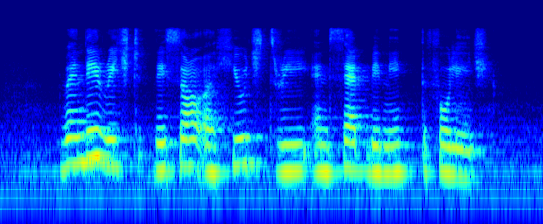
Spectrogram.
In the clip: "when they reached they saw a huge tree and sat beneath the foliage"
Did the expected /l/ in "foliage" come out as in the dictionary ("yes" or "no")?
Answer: yes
